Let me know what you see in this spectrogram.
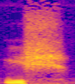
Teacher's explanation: otra cosa es decir ich, en alemán, que ese ich sale de la garganta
